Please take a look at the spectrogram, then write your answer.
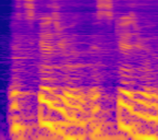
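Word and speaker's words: schedule: দুটোই সঠিক, মেবি একটা ইউএসএ একটা ইউকে, একভাবে উচ্চারণটা হয়। জি, স্কেজুয়েল বলে অনেকে, তো স্কেজুয়েলটা বলতে পারেন বা শিডিউল যেটাই বলেন।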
